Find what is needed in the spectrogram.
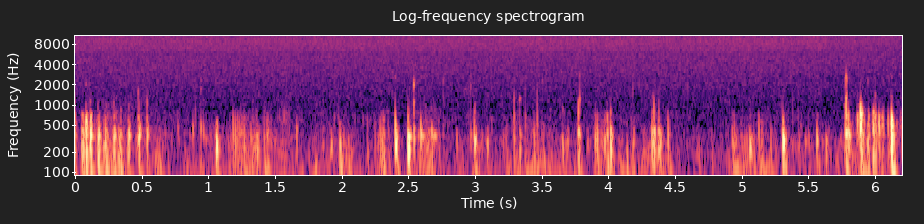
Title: I think my stomach is being very noises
